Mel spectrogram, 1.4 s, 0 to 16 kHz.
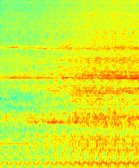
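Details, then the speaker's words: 2008 Subaru WRX, first start after long storage: lumpy uneven pulsing with a shrill whine, running rough, smoking as the popped alternator belt burns; alternator belt popped off. "Acted like it did not want to go. That thing's making some noise. Oh, the alternator belt popped off. It actually starts up and runs. Nice."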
